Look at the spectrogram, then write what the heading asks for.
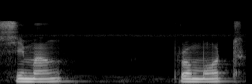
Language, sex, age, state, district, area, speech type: Bodo, male, 30-45, Assam, Chirang, rural, spontaneous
